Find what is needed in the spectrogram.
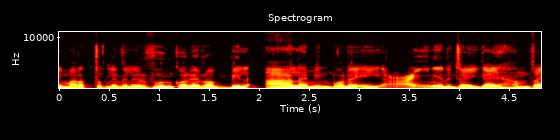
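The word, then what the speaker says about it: العالمين: লেভেলের ভুল করে রাব্বিল আলামিন বলে এই আইনের জায়গায় হামজা এনে উচ্চারণ করে আইনটি হলকের মাঝখান থেকে চাপ দিয়ে উচ্চারণ করতে হবে রাব্বিল আলামিন আলামিন আশা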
